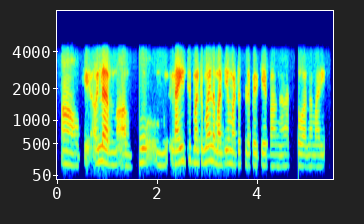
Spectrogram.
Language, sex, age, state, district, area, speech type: Tamil, female, 45-60, Tamil Nadu, Chennai, urban, conversation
